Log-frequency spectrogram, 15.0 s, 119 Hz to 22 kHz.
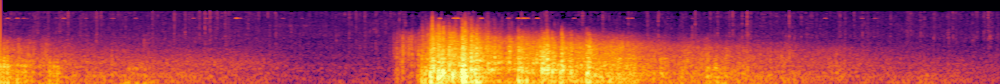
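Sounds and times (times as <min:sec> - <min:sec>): thunder rumbling: 0:00.0 - 0:05.0, 0:05.9 - 0:15.0.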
